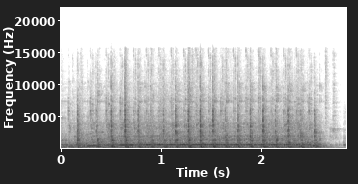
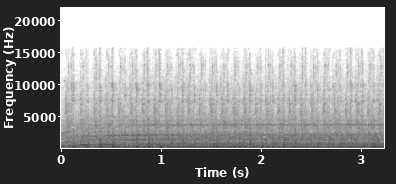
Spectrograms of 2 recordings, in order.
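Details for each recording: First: Household sewing machine deliberately fitted with a badly dull needle (needles need replacing about every eight hours of sewing): steady dull thumping about four times a second as it sews, the sound of a blunt, worn needle. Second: Sewing machine after re-threading with the thread in the take-up lever: smooth, even stitching rhythm about three strokes a second, no knocking or jamming; normal running after the fix.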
